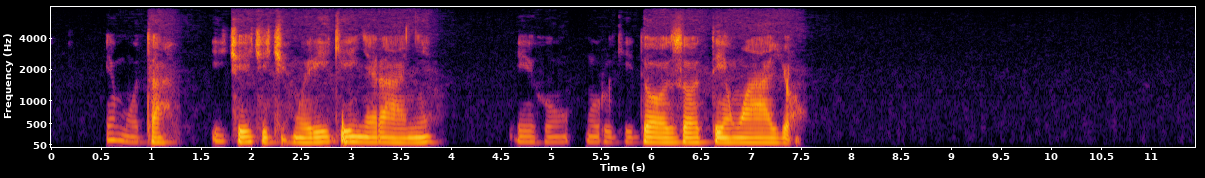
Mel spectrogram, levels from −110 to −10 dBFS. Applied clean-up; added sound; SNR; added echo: none; none; none; none.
